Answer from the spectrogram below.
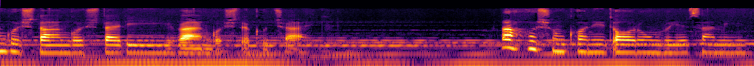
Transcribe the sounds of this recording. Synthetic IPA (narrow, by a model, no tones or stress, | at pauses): ŋɡoʃt̪eæŋɡoʃt̪æɾiːvæ̰æ̰ŋɡo̰ʃt̪ʰḛkʰṵːt͡ʃʰæ̰cʰ | væhːɒːʃunkʰoniːd̪ɒːɾuːmɾuːjezæmiːn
